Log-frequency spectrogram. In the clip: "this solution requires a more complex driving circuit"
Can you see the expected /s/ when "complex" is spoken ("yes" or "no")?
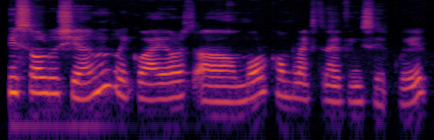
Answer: yes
